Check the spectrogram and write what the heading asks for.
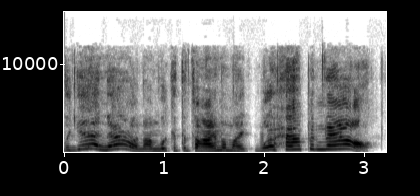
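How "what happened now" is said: high, drawn-out mock exasperation; exasperated question. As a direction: retell a weary parent's question, rising high and slow. Exasperated at another late-night call.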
